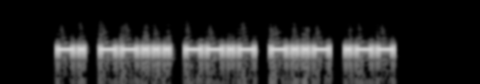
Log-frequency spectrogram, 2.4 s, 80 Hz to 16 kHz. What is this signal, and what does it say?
Morse code, heard as a keyed tone, about 54 wpm, 700 Hz. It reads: N7QXW
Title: Speed Racing - USA 1x3 Call Signs 45wpm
